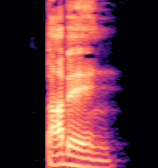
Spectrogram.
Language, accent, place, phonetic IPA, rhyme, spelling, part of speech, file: German, Germany, Berlin, [ˈbabl̩n], -abl̩n, babbeln, verb, De-babbeln.ogg
- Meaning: 1. to blubber; blabber (talk incoherently) 2. to babble (to talk a lot)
